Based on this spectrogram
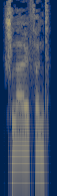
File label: "schleifend", German; adjectives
